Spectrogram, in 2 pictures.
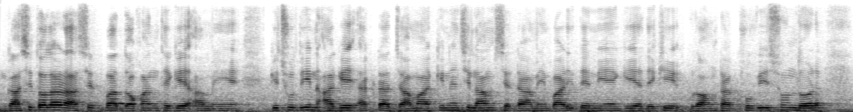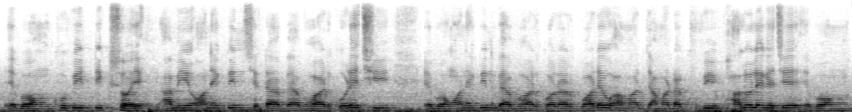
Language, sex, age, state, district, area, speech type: Bengali, male, 18-30, West Bengal, Paschim Medinipur, rural, spontaneous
